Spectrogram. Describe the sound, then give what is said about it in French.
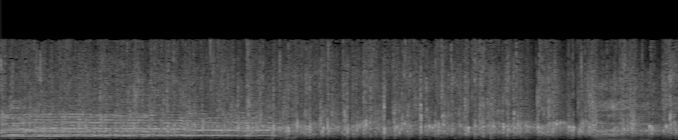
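A television show audience bursts into sustained, steady applause for a guest on the release of his album, dense clapping at an even loudness throughout, with a few whoops and voices rising from the crowd. “À l'occasion de la sortie de son album, on peut l'applaudir.”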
